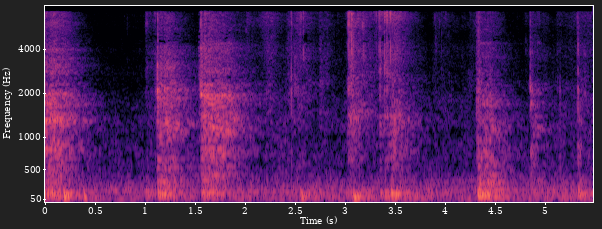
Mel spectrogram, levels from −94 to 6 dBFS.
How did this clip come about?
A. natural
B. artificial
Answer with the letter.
A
